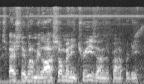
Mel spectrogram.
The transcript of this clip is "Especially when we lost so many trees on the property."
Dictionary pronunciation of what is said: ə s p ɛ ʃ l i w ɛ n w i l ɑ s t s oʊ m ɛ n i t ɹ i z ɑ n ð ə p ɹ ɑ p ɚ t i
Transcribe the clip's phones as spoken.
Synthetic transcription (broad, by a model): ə s p ɛ ʃ l i w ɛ n w i l ɑ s s oʊ m ɛ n i t ɹ i z n ð ə p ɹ ɑ p ɚ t i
